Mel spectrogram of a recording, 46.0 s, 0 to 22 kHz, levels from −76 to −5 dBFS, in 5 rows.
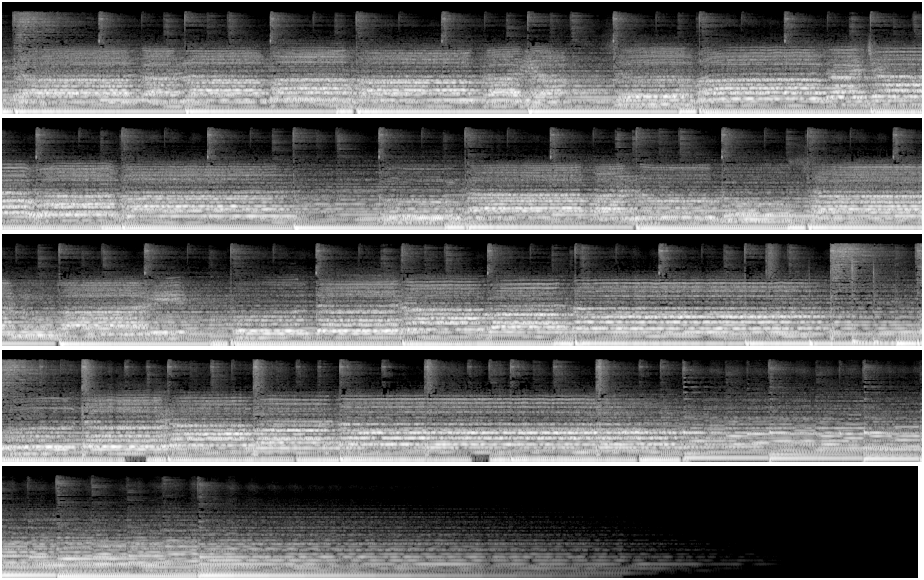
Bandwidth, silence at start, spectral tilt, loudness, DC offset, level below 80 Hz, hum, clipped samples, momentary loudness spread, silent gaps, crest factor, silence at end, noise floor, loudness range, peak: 16.5 kHz; 0 s; -6.5 dB/octave; -12 LUFS; under 0.1%; -16 dBFS; none; under 0.1%; 5 LU; none; 12 dB; 3.95 s; -65 dBFS; 4 LU; 0 dBFS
